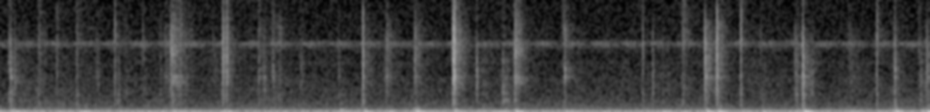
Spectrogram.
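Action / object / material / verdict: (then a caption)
tap / graphite composite tennis racket / graphite composite / none. Long fingernails tap the hollow composite rim of a graphite composite tennis racket whose head is decorated with rhinestones. The result is a steady, irregular run of quick, dry, bright clicks that die away almost at once, over a constant low hum.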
